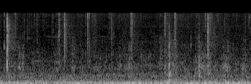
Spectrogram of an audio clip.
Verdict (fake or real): real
